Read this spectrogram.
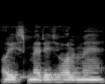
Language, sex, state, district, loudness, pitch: Hindi, male, Bihar, Supaul, -16 LUFS, 110 Hz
